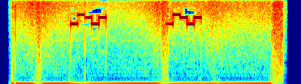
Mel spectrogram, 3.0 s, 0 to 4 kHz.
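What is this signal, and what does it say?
Five-tone selective call (ZVEI), heard as quick runs of five tones, tones of about 70 ms. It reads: 88080 88080
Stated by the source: ZVEI five-tone selective call received on an SDR.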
